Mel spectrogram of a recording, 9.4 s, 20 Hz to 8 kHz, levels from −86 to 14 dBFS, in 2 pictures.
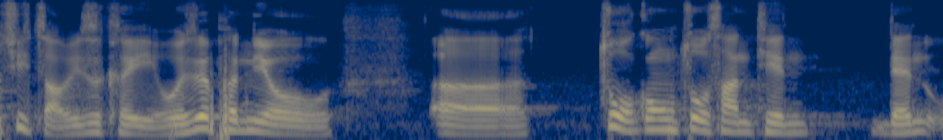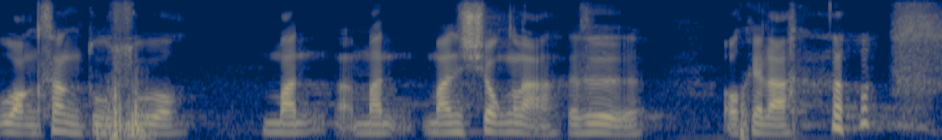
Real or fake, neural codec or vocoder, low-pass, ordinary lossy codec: real; none; none; none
